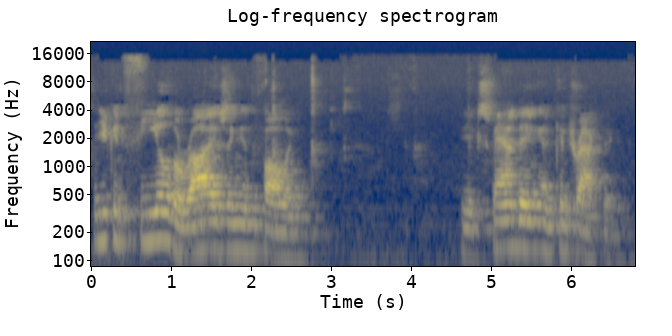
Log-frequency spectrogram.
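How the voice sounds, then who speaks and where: A man leading a guided relaxation meditation in a slow, soft, soothing manner. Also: mid-range voice, reverberant, narrow, tinny audio.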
